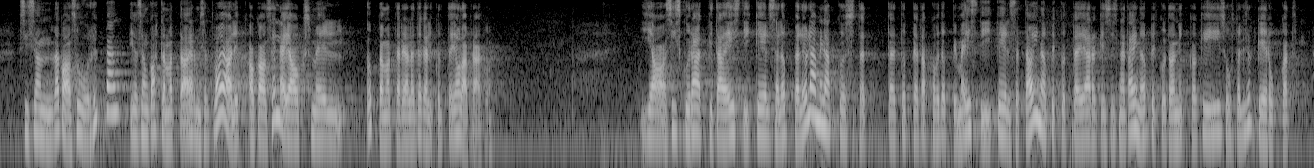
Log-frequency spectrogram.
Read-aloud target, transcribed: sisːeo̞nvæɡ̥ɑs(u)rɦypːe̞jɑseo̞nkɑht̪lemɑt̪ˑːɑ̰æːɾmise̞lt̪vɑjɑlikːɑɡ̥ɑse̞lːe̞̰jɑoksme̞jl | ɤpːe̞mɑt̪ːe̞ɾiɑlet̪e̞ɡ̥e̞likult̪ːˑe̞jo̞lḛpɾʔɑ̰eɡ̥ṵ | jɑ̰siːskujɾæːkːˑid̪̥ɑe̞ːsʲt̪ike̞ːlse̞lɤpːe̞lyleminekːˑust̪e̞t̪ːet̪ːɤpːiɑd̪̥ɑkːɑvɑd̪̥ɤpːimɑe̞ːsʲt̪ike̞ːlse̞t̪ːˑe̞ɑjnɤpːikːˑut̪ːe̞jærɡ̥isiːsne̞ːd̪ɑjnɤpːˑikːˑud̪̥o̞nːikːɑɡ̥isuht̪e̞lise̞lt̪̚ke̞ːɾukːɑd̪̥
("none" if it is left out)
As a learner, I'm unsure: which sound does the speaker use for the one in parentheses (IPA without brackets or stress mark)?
uː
